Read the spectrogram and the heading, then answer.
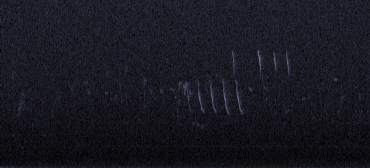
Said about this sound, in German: Eine sah aus wie eine Meise, aber das kann täuschen. Ne? Es sind Kanarienvögel.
